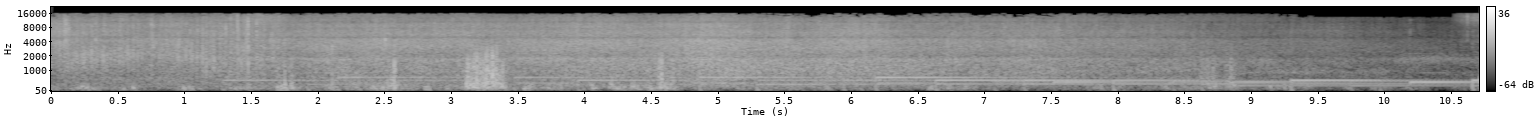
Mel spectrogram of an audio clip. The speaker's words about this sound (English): today it's a little windy and rainy, but this is the sound of that.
